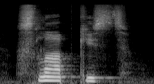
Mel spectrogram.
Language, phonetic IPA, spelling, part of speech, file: Ukrainian, [ˈsɫabkʲisʲtʲ], слабкість, noun, Uk-слабкість.ogg
- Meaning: 1. weakness, feebleness (condition of being weak) 2. weakness, weak point (inadequate quality; fault)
